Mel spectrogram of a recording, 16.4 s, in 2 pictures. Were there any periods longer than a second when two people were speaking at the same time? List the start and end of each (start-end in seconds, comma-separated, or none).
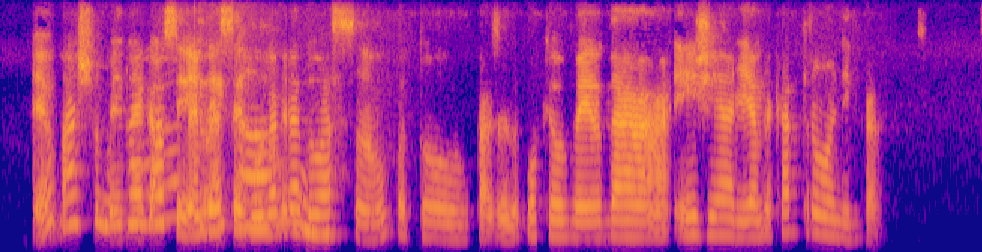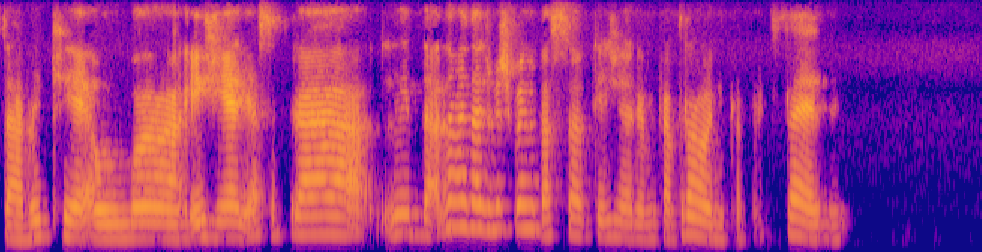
1.1-2.8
